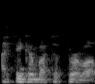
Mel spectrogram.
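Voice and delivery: soft, hushed stage whisper. Retelling what she said during a timed challenge: imitating a half-whisper. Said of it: "she looked at me and she whispered".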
